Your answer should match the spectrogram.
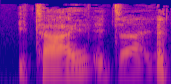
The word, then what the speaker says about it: Itai: But having to say that, let's try and put this on a hold and bring in our esteemed guest tonight, Etier. Malchior, am I pronouncing it? Itai.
